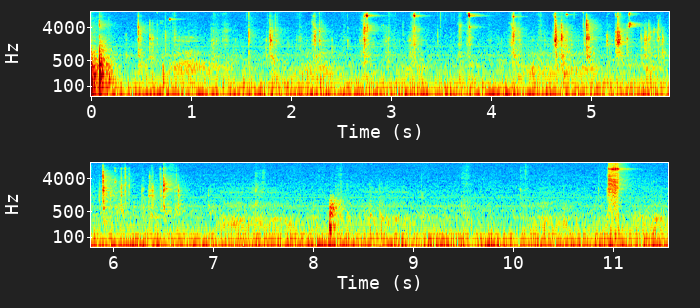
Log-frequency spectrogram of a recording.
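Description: Light, irregular clicking and ticking of small metal motorcycle hardware being handled as the bolt is taken out of an offset perch mount, several clicks a second for the first seven seconds. A low knock about eight seconds in and a sharper click near the end.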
